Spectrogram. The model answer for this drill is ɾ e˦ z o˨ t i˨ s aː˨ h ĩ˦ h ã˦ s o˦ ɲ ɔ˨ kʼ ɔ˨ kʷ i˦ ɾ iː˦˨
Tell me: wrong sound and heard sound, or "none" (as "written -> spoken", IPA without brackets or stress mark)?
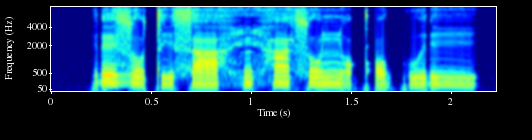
none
